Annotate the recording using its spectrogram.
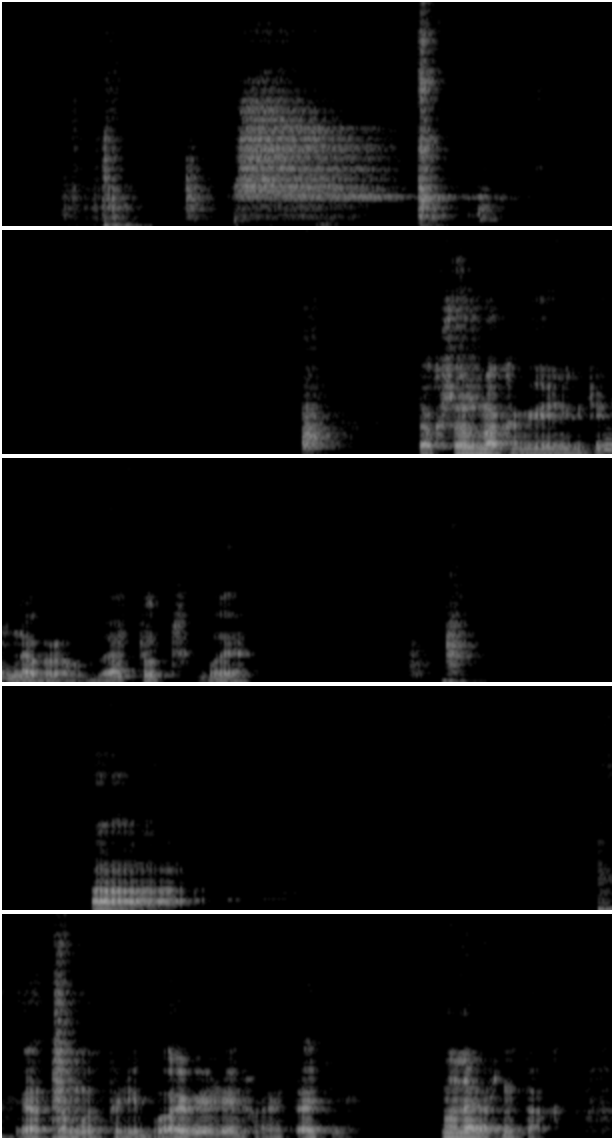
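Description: A man lectures nearby, speaking calmly with pauses.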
